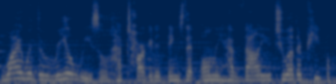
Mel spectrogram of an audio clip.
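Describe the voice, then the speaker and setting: A woman's voice: mid-range voice, natural voice. Woman voicing a suave, condescending young male magician. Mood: smug, probing. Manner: polite, condescending, unhurried. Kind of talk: polished video game voice acting. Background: game music.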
